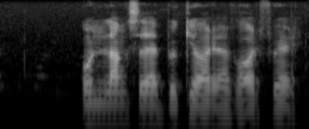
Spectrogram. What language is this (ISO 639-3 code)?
afr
